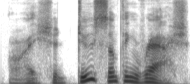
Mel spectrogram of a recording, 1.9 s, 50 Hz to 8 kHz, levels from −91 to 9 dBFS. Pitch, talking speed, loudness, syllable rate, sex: 115 Hz, 155 wpm, -16 LUFS, 4.1 syllables/s, male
